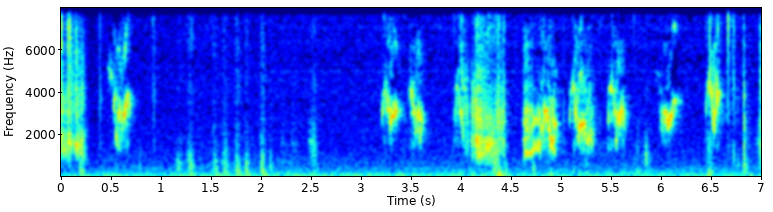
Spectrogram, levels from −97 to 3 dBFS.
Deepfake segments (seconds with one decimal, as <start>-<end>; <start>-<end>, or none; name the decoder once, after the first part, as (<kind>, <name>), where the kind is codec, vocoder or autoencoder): 2.1-7.0 (vocoder, Vocos)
